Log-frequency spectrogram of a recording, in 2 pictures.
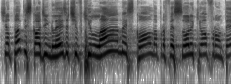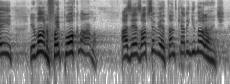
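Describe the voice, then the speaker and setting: A man's voice: very high voice, a little fast. A middle-aged Brazilian man with a Brazilian accent, preaching a sermon testimony. He tells his story, calls the congregation brothers and acts out the dialogue. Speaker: church elder preaching. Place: church sanctuary. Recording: reverberant church hall.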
